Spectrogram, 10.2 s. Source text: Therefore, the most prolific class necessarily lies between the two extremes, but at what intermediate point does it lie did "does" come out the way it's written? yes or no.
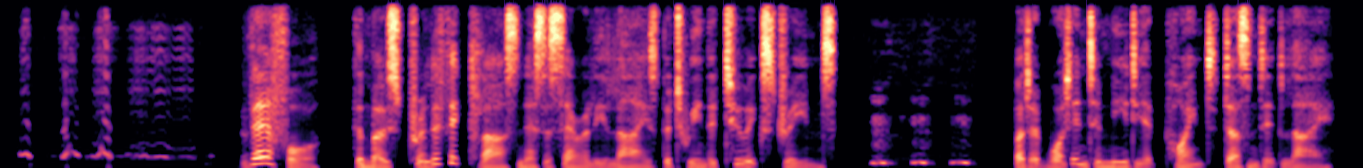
no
